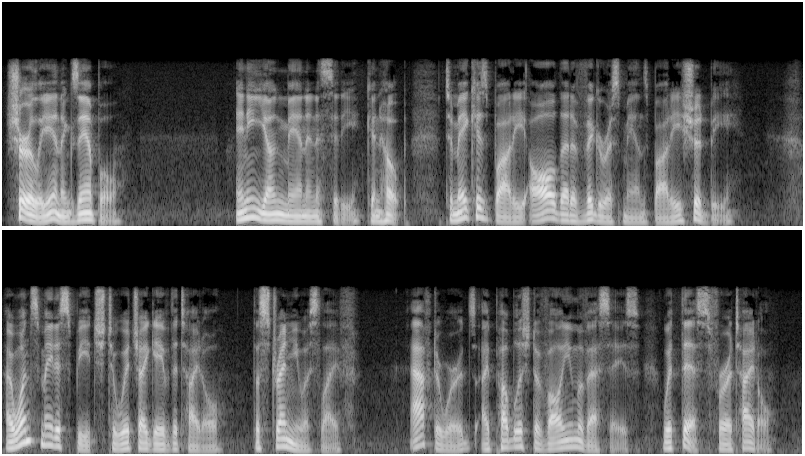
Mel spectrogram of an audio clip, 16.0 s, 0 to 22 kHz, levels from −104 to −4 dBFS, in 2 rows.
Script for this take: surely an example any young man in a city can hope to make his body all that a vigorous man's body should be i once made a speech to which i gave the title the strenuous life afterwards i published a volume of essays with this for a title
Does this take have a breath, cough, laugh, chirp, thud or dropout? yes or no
no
